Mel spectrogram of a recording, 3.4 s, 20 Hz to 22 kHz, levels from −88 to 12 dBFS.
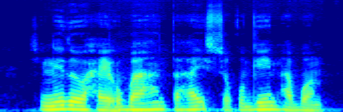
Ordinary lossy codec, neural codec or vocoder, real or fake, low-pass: none; none; real; none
